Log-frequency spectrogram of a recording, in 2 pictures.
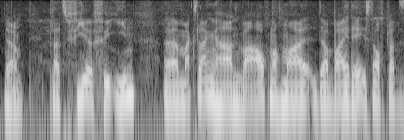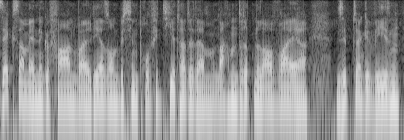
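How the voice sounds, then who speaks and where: A man's voice: mid-range voice, darkish tone. A man hosting a sports podcast, talking through results in fluent German with occasional fillers and restarts. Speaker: podcast host.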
